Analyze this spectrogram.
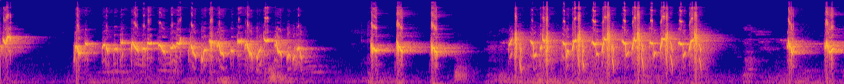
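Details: Singing to provoke rivals, a yellow-vented bulbul delivers repeated bursts of quick, bubbly chattering notes, separated by short silences and a few isolated sharp chirps.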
